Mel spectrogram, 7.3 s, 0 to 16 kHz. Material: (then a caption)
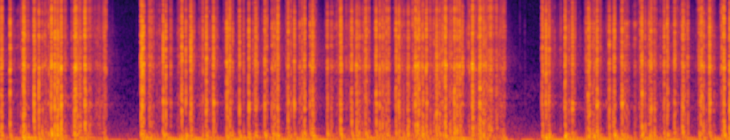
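Floral foam. Long nails scratch and scrape rapidly across the top of a solid green floral foam brick with an already scratched surface. The result is a dense run of crisp, dry, bright scraping strokes, with a strong tone around 2.7 kHz and very little low end. The scratching breaks off into silence twice, briefly, before resuming.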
